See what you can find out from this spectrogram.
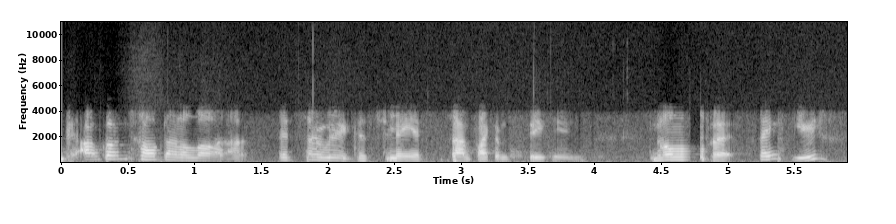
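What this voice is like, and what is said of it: Australian accent. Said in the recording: “I like your Australian accent”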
